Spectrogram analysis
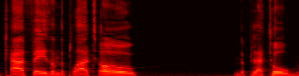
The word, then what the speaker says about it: Plateau: up all the cafes on the plateau the plateau like he said it that's how you're supposed to pronounce some friends mean when got some bagels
